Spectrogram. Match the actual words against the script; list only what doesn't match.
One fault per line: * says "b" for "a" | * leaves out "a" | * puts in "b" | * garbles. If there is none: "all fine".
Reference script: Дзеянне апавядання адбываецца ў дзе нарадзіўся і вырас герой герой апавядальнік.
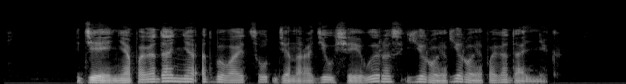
all fine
